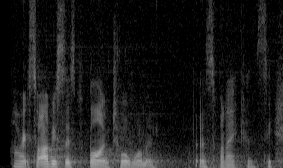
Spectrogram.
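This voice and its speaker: Vocal fry runs through this woman's voice. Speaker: psychic medium. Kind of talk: psychic reading. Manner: fast.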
